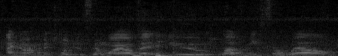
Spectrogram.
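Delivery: soft, sincere words to a husband; real heartfelt affection, hushed; tender tribute. Real, not acted. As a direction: speak quietly and lovingly to your spouse.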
